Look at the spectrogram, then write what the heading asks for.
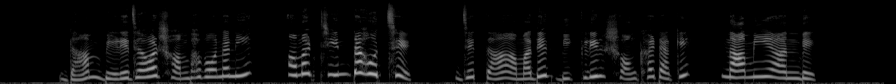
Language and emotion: Bengali, fearful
